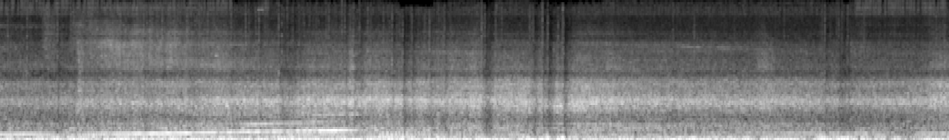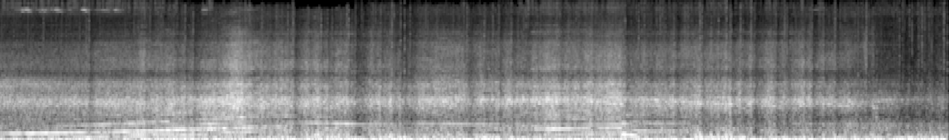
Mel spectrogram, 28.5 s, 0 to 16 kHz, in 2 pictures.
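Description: Audi S4 B9 Avant's turbocharged V6 heard from inside the cabin, pulling through the gears: the engine note climbs in pitch about a second in and drops back, then climbs again from about 14 s in with a run of quick shifts and another rise and fall near the end. Steady road and tyre noise underneath.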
